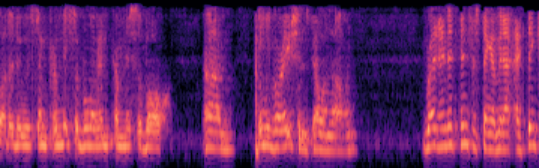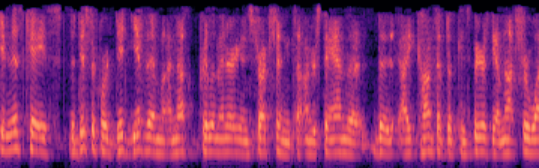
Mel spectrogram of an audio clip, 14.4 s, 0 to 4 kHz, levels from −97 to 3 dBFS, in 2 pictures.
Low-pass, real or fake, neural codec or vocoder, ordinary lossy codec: 3.6 kHz; fake; codec, 16 kHz, 4.8 kbps, FACodec; MP3, 24 kbps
